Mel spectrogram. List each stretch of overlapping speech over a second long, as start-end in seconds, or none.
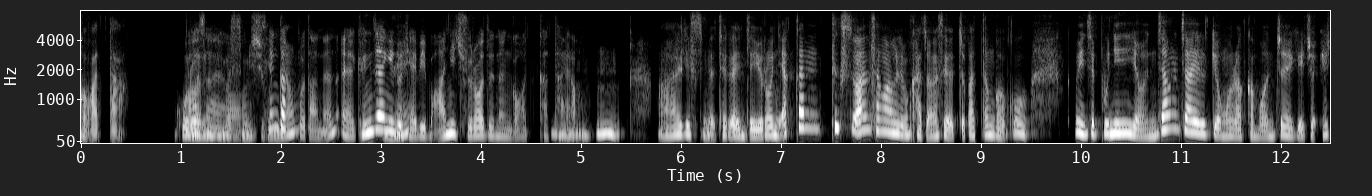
1.0-2.2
